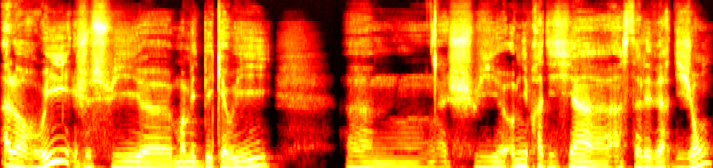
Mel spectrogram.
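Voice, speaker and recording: Speaking at a very slow pace, a man uses fairly even intonation and a medium pitch, his tone dark and mellow, on a very clean recording with a silent background. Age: 40s. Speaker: dentist. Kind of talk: casual chat. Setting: podcast interview.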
